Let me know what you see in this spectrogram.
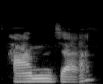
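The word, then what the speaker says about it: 한자: এটা হামজা বলছি হামজাও দেখেন শুরুতে যে বাক শব্দটা আছে অক্ষরটা আছে বর্ণটা আছে সেটা হচ্ছে হিয়ত হিয়তের হতে আছে আ তাহলে হিয়তের সাথে আ আমি হা দিলাম হ এর সাথে আ নিচে নিয়নের হচ্ছে ন তাহলে হান এখন দেখেন জিয়তের সাথে আ তহলে আমি জিয়তের জন্য জ আছে আ আমি আকার দিলাম হানজা তারপর হচ্ছে কি অ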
